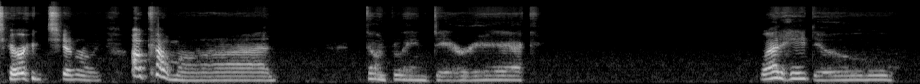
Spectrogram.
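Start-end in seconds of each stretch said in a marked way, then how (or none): 1.3-8.9 playful, slow put-on voice, stretched and drawn out. After joking about blaming Derek, speaker answers himself in a put-on voice. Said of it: "I hate it when I do that voice".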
